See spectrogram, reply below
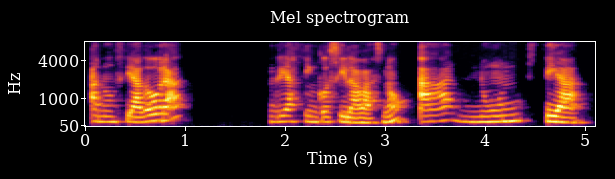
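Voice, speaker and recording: A woman's voice: mid-range voice, measured pace. A woman giving a talk as a language teacher, explaining at an easy pace with many "eh" fillers and questioning "¿no?" tags. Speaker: Spanish teacher presenting. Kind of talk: conference talk with slides. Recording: dull lo-fi recording.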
